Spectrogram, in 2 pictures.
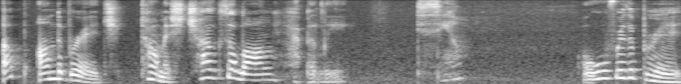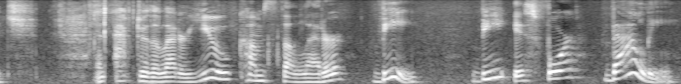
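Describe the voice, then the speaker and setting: Slow and sing-song, with a medium pitch and a breathy edge, a woman hosts a read-aloud of a picture book for kids. She teaches as she reads, repeating and emphasizing key words and addressing the child directly.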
